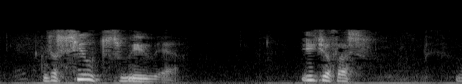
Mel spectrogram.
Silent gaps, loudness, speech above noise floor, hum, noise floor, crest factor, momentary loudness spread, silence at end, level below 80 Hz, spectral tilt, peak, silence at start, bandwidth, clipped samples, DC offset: none; -23 LUFS; 32 dB; none; -54 dBFS; 18 dB; 25 LU; 0 s; -44 dBFS; -7 dB/octave; -8 dBFS; 0.1 s; 5.2 kHz; under 0.1%; under 0.1%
